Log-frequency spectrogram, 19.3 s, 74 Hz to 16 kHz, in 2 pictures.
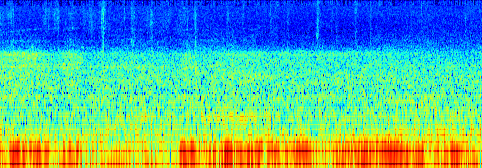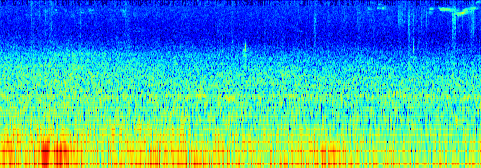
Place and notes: the abuse these beautiful peoples suffered and so many countless others in similar situations as the americas and other places were colonized by the christian terrorists of centuries previous and the current times can not be fathomed in the breadth and width of its brutality and heartlessness. they amd other non white non christian people were forced into slave labor to build disgusting places like this that stand and are celebrated to this day as symbols and realities of the ongoing settler colonialist genocide.
27 June 2018, ~21:00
